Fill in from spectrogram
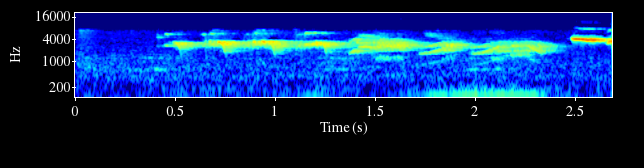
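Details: Wambi mini ledekan song, a teasing style with many variations used to train other birds of its kind: a rambling run of warbled, slurred notes after a short silence, ending in a sharp high whistle.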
